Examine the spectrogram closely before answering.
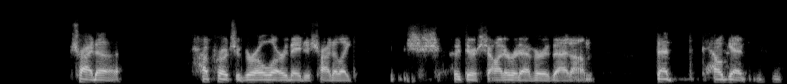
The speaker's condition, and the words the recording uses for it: Stuttering. If you were to see my face when I started, it's pretty clear. Oh, he has a speech impediment.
